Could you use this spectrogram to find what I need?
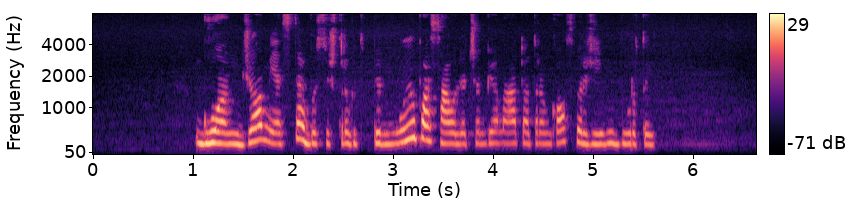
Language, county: Lithuanian, Kaunas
